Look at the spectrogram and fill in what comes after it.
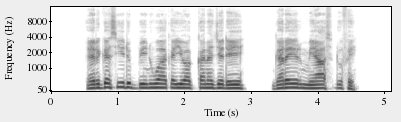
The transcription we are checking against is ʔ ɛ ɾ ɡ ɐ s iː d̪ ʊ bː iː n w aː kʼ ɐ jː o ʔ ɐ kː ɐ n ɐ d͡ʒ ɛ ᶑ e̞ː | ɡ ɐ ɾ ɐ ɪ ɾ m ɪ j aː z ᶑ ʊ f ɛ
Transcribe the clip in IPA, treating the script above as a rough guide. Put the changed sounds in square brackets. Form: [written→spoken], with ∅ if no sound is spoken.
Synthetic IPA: ʔ ɛ ɾ ɡ ɐ s iː d̪ ʊ bː iː n w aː kʼ ɐ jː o [ʔ→∅] ɐ kː ɐ n ɐ d͡ʒ ɛ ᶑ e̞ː | ɡ ɐ ɾ ɐ ɪ ɾ m ɪ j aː [z→s] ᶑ ʊ f ɛ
